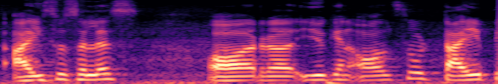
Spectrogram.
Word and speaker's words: isosceles: Some people pronunciate this as isocels, like different pronunciations they have. Okay, so if you want to go for the exact pronunciation, it's isosceles, or you can also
